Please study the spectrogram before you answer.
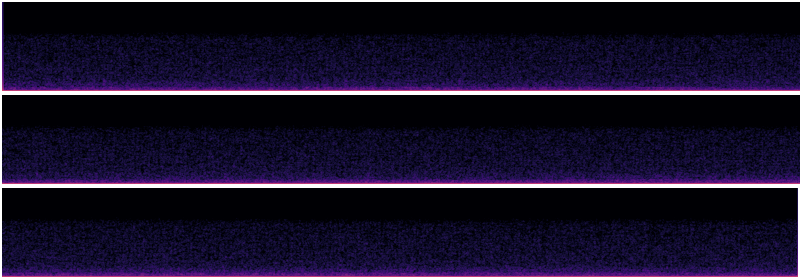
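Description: Only a steady low hiss and rumble with faint rustling; no animal calls stand out.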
